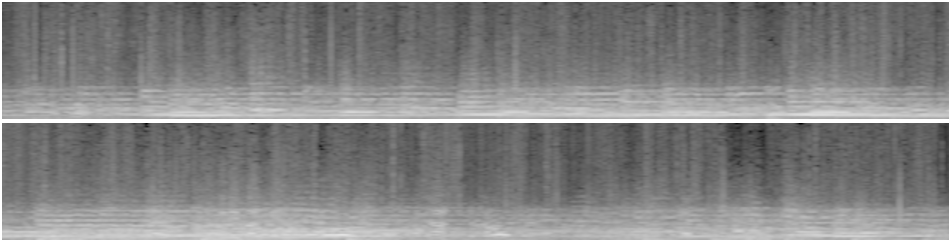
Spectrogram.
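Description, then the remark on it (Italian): Church bells of a small village on the right bank of the Torre river ring out together with the village brass band, welcoming returnees from France, Switzerland, Belgium and Luxembourg, a dense, steady wash of ringing and tonal music that continues throughout, with faint crowd murmur underneath. “Le campane e la banda di un paesino sulla sponda destra del torre salutano i reduci dalla Francia, dalla Svizzera, dal Belgio, dal Lussemburgo.”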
